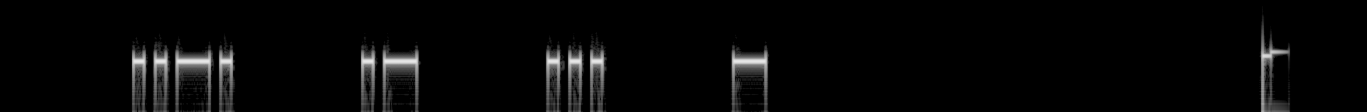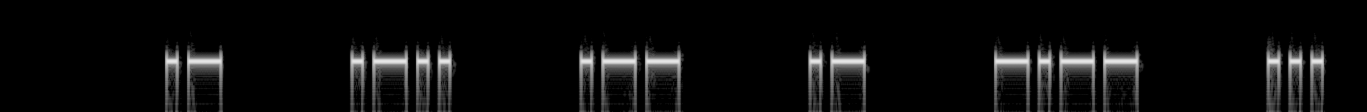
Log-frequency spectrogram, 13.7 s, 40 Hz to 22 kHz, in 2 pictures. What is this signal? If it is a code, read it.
Morse code, heard as a keyed tone, about 22 wpm, spaced as for 10 wpm, 700 Hz. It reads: FAST ALWAYS
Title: 4x Character Spacing - Top 500 Words - 22wpm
